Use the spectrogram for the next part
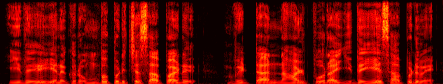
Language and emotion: Tamil, happy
